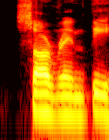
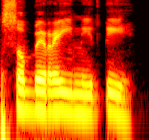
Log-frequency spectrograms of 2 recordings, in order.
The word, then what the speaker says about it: sovereignty: Sovere okay sovereign at saka yung tsaa sovereignty hindi po sovereanity yung iba abogado na sovereanity pa bigkas.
